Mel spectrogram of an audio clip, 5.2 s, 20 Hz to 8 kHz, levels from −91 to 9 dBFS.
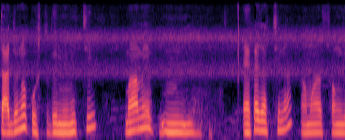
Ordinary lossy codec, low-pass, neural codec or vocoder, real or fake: MP3, 48 kbps; 7.2 kHz; none; real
